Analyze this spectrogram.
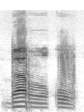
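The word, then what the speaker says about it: برق: diwakafkan maka di sini bnya menebalkan huruf ra tidak dibaca bar tapi dia barqu rnya tebal maka yakadul barqu kemudian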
